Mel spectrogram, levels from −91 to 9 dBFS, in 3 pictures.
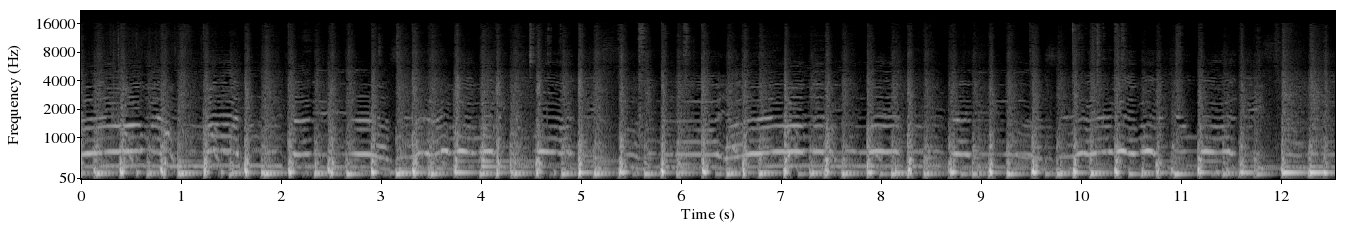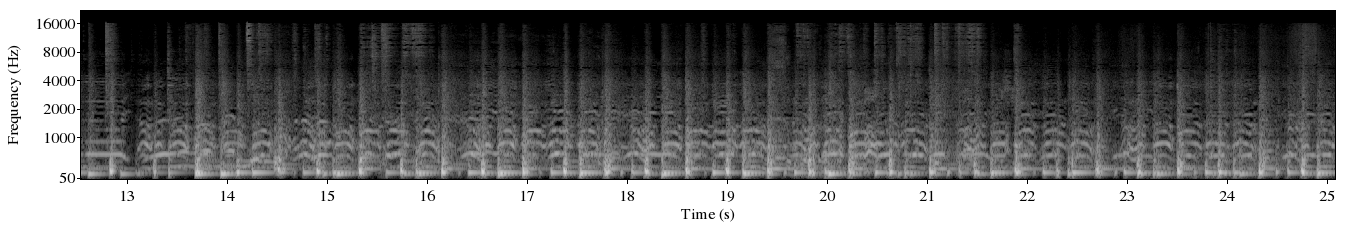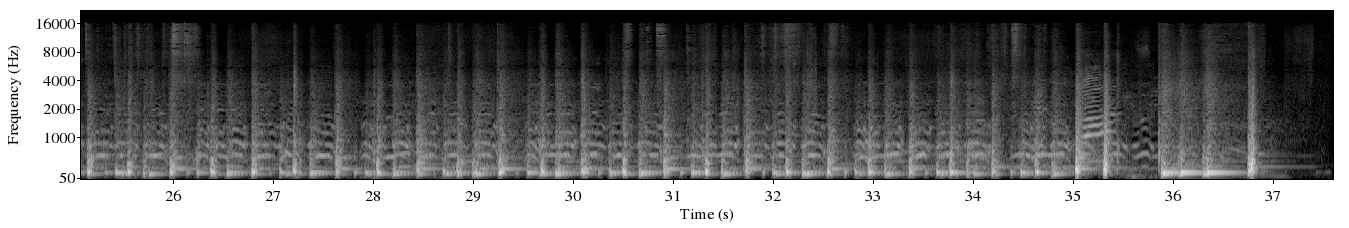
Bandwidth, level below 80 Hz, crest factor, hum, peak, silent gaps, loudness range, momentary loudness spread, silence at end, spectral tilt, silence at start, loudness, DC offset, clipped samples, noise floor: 15.5 kHz; -58 dBFS; 22 dB; none; 0 dBFS; none; 4 LU; 9 LU; 0.6 s; -8.5 dB/octave; 0 s; -24 LUFS; under 0.1%; under 0.1%; -58 dBFS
